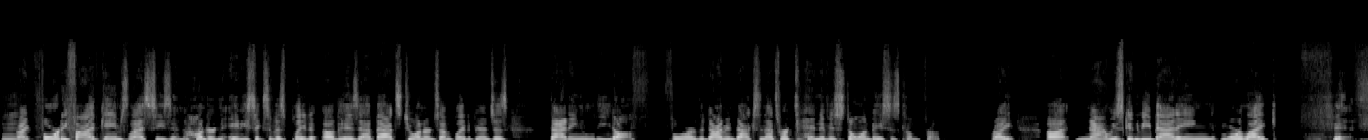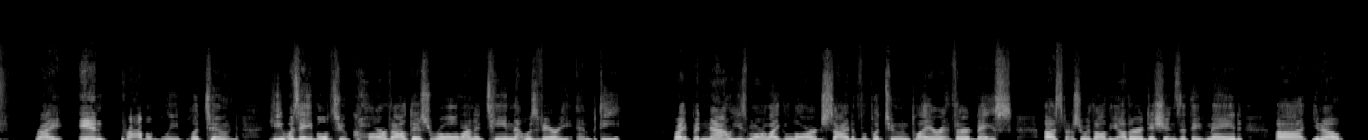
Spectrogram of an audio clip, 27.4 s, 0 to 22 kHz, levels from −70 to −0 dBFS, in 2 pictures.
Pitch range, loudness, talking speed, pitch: 180-225 Hz, -24 LUFS, 215 wpm, 200 Hz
